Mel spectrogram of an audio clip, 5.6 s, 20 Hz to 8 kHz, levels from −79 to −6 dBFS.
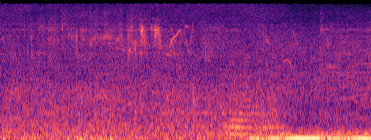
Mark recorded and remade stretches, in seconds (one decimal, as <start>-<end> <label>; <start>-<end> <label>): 0.0-2.5 remade; 2.5-3.0 recorded; 3.0-3.8 remade; 3.8-4.8 recorded; 4.8-5.6 remade

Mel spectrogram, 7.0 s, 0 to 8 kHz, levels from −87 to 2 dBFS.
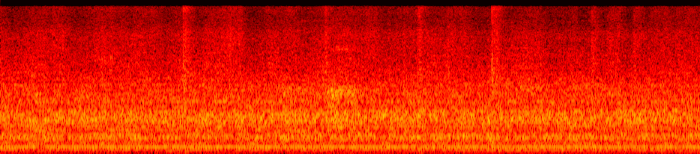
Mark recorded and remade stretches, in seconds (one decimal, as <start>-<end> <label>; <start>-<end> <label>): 0.0-7.0 remade

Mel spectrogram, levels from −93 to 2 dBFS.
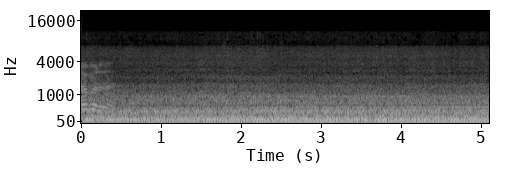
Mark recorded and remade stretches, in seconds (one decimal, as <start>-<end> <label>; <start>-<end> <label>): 0.0-1.5 recorded; 1.5-2.6 remade; 2.6-3.3 recorded; 3.3-5.1 remade

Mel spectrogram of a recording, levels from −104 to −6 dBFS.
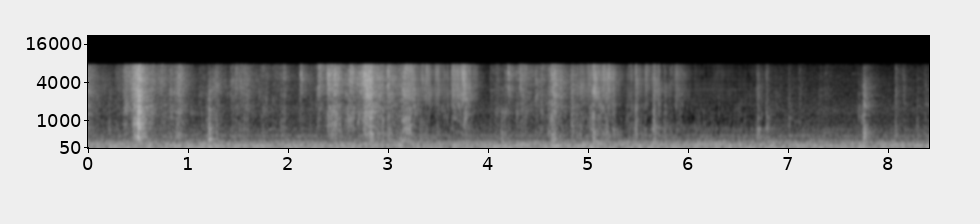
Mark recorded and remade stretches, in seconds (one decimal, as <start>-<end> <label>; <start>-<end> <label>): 0.0-3.2 recorded; 3.2-3.9 remade; 3.9-4.9 recorded; 4.9-6.8 remade; 6.8-8.4 recorded

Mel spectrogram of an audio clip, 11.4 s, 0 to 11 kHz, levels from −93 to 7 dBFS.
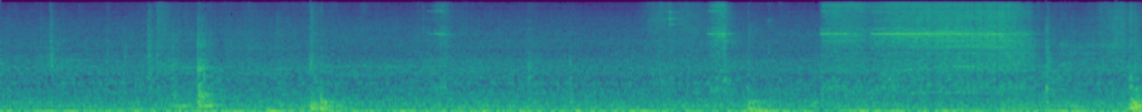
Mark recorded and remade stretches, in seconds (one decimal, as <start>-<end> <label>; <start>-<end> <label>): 0.0-1.3 recorded; 1.3-3.2 remade; 3.2-4.1 recorded; 4.1-5.8 remade; 5.8-7.8 recorded; 7.8-8.7 remade; 8.7-9.3 recorded; 9.3-11.4 remade

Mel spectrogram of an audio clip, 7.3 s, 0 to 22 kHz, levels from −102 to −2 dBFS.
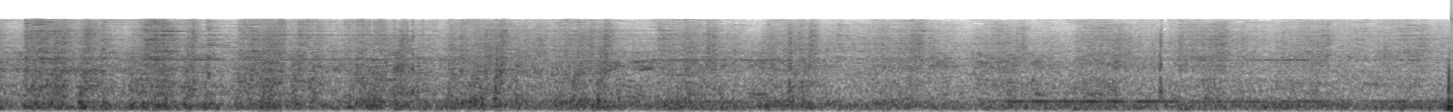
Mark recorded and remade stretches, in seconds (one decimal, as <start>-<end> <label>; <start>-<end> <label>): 0.0-1.4 recorded; 1.4-2.2 remade; 2.2-7.3 recorded

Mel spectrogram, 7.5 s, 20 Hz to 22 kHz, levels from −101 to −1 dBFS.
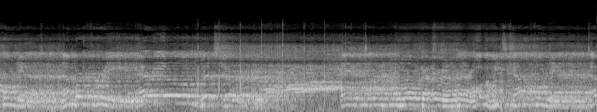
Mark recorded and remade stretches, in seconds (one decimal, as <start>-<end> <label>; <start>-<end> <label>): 0.0-5.0 recorded; 5.0-6.2 remade; 6.2-7.5 recorded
